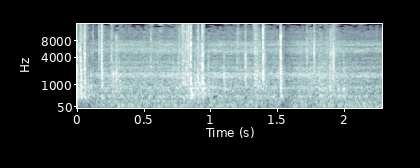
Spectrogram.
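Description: Working sounds on a fishing trawler's deck: a steady low rumble with scattered sharp knocks and clicks.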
